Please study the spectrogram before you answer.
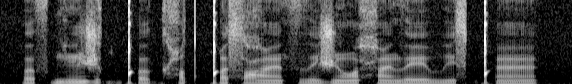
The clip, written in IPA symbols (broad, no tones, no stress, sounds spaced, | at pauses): ʌ θ ɡ ĩ ʒ ʌ ɡ ǃʼ ʌː ɡ ħ ɯ tˤ ǃ ʌ s ʕ æ̃ː θ ð i ʒ ɔ̃ ħ æ̃ ð e β i s ǃʼ æ̃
